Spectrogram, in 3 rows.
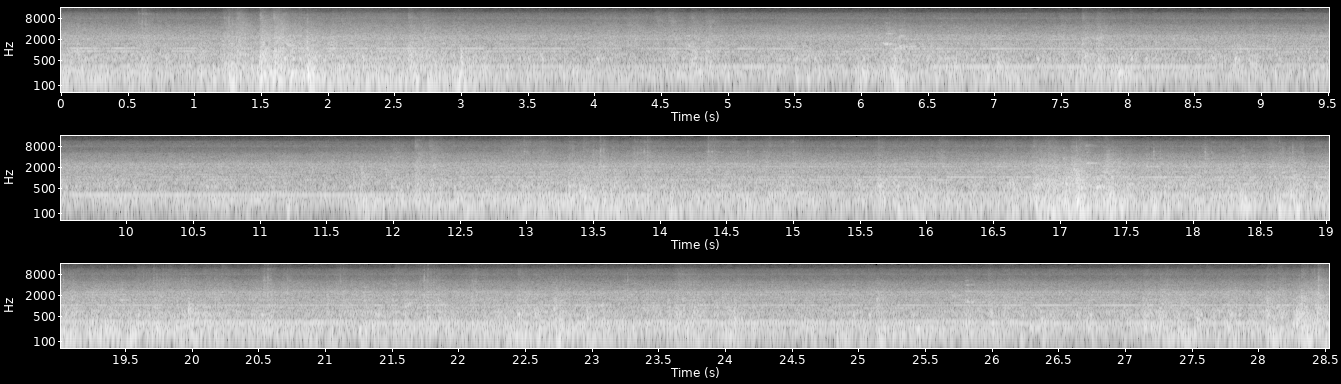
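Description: Running sound inside a JR Kyushu 103 series electric train's motor car at steady speed: rumble of wheels on rail with a steady hum from the traction motors and gears. Louder knocks from the wheels come about two seconds in and again about seventeen seconds in.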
